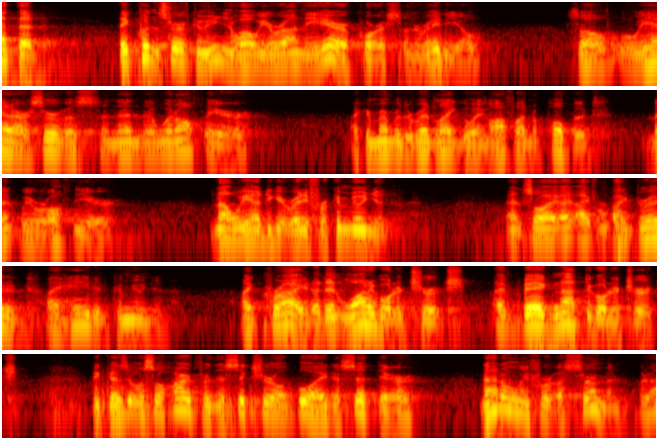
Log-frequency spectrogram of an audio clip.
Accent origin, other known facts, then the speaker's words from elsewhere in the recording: Midwest, United States; moved away as an adult; also born or lived in Freeport, Illinois; now in Tucson, United States; where I grew up back in the Midwest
